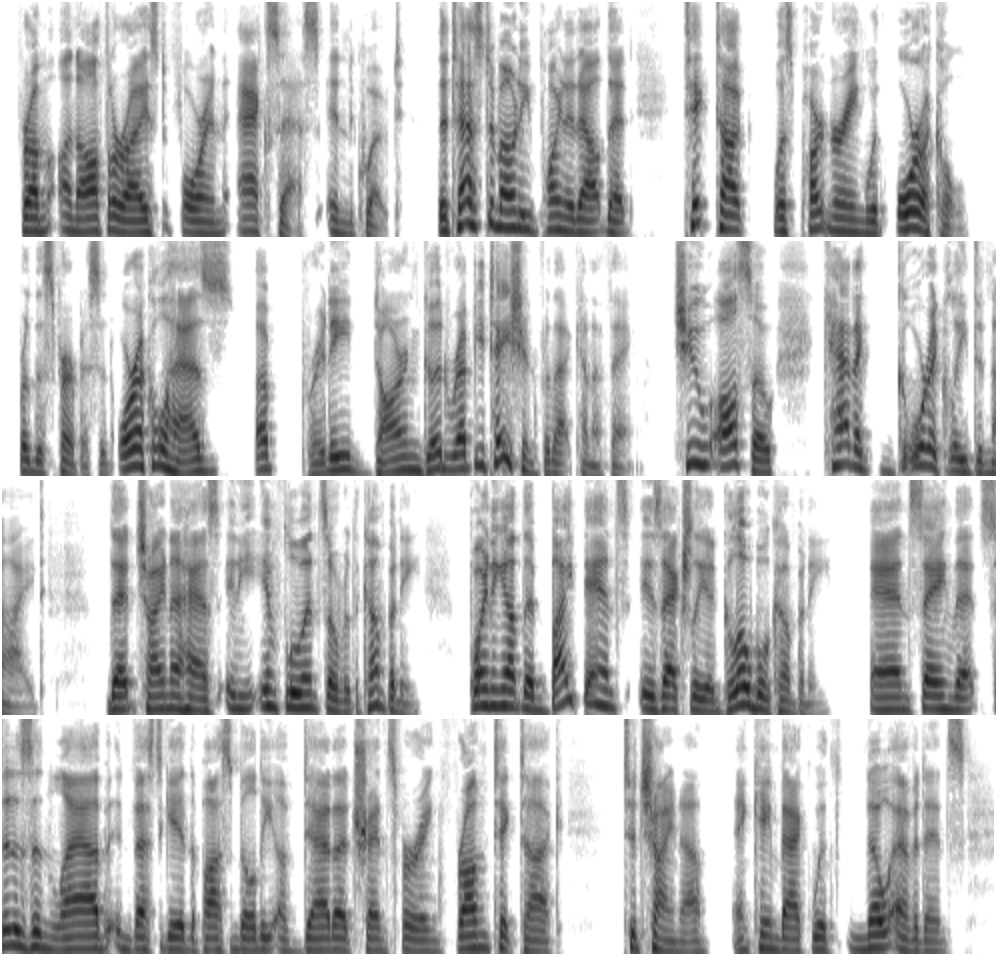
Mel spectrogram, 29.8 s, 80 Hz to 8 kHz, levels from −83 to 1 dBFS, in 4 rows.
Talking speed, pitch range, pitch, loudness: 150 wpm, 145-180 Hz, 155 Hz, -20 LUFS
